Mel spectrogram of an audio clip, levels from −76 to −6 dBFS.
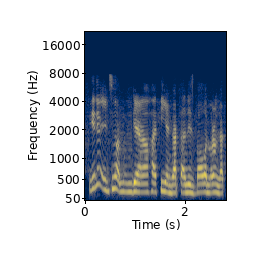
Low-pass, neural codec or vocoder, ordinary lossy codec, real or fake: none; codec, 16 kHz, 0.8 kbps, ZipCodec; none; fake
